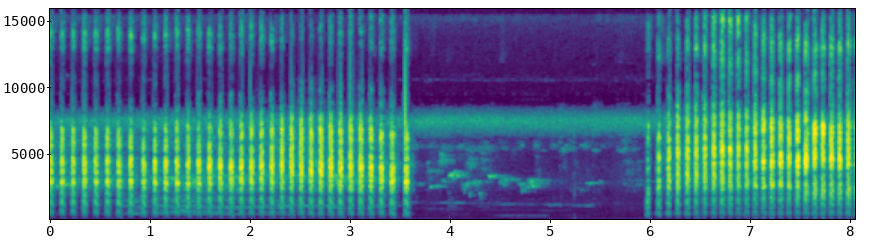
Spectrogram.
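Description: Stork-billed kingfisher giving loud, harsh, rapid chattering notes, about eight a second, in two long bursts separated by a brief quiet pause.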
